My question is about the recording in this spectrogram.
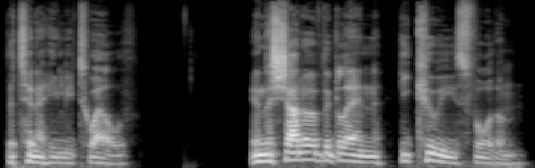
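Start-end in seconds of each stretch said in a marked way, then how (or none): none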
